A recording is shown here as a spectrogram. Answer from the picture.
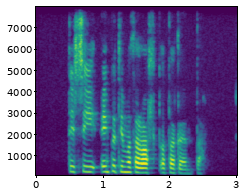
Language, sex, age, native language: Icelandic, female, 30-39, Icelandic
